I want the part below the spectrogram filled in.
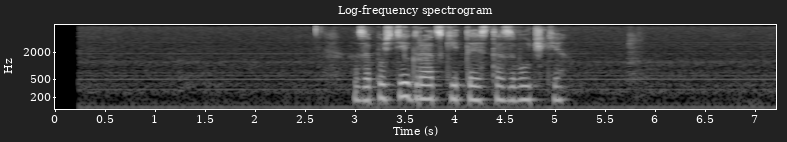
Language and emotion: Russian, neutral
